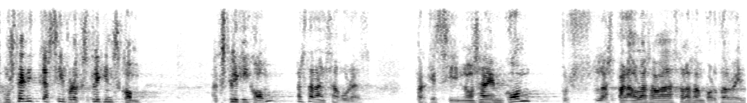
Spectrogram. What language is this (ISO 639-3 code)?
cat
